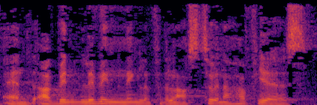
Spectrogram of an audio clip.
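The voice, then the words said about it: Non-English accent. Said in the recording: “you probably would tell, the visitors would tell from my accent that I'm not English”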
